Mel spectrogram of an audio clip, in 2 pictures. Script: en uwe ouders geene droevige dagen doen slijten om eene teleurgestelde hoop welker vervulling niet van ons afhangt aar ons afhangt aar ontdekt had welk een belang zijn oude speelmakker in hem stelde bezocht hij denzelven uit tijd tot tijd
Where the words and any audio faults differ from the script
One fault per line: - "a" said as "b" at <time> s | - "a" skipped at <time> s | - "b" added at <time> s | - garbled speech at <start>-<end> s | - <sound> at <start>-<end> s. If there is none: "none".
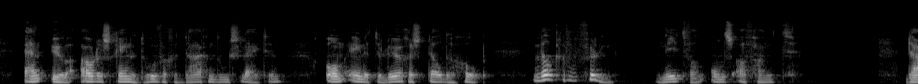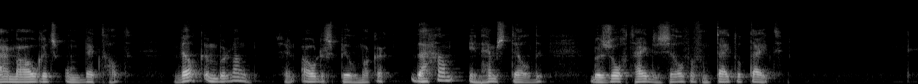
- "ons afhangt aar" skipped at 9.3 s
- "uit" said as "van" at 16.1 s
